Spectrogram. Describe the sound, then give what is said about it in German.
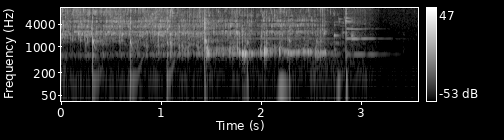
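A small eighth-litre serving of Wachau white wine, 12.5% alcohol, is poured into a large glass: a thin splashing trickle with a rising ringing tone and several sharp clinks, ending abruptly after about three seconds. “So, das waren keine Aufnahmen von einem Toilettenbesuch, sondern tatsächlich. Es war ein kleines Achterl, habe ich hier eigentlich.”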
